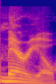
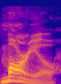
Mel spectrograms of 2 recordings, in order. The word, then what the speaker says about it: Mario: to get to me it's not Mario it's Mario um actually you know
